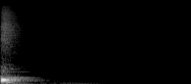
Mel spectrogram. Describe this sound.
fat snare of god 012
This is a realistic snare I've made mixing various sounds. This time it sounds fatter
